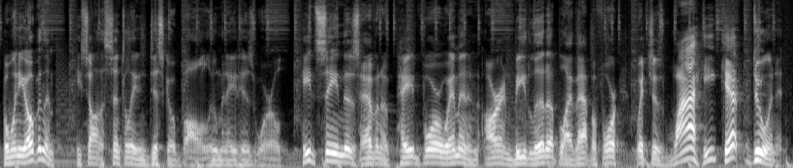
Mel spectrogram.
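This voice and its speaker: Theatrical, animated man narrating a story. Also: on the low side, normal speed, few pauses, soft background music. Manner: theatrical, emphatic. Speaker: channel host and story narrator. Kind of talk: dramatic story reading, scripted.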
